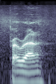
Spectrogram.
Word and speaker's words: Pro Rata: How do you pronounce his newsletter? Tell me. Pro Rata.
